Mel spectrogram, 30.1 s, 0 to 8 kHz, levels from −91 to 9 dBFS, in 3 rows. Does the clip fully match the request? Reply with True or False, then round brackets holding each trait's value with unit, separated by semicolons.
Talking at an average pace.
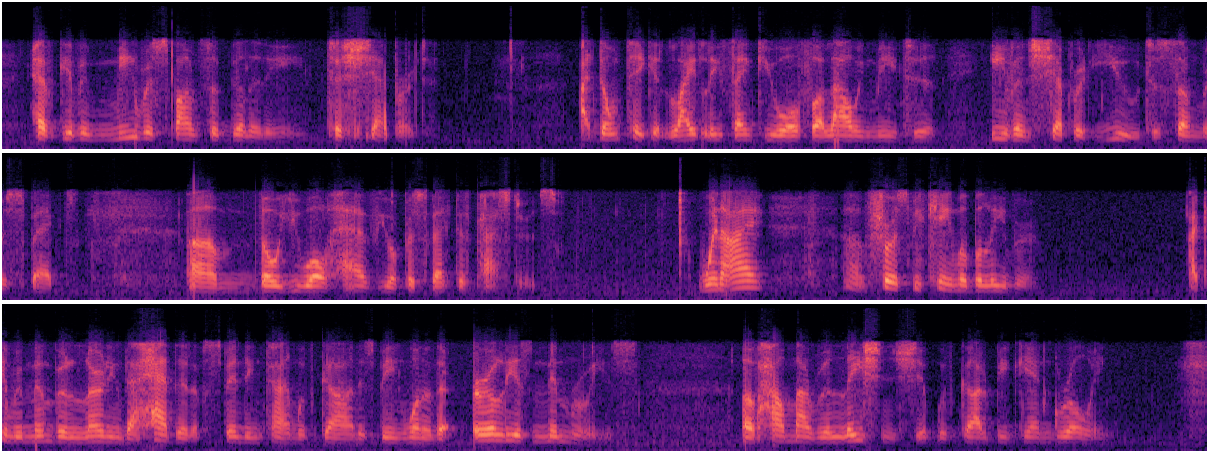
False (130 wpm)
